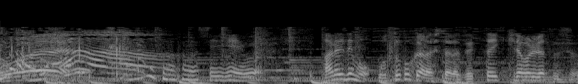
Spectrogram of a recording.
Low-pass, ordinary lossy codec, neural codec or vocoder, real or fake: 7.2 kHz; MP3, 24 kbps; none; real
